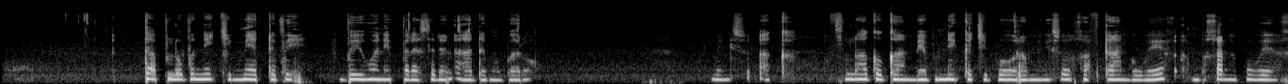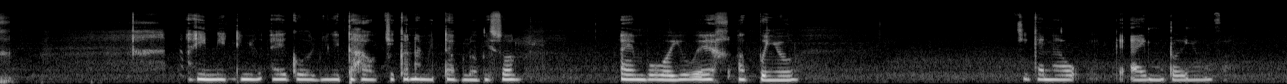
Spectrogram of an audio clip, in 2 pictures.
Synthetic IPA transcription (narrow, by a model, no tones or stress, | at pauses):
tɐblobunɛcːimɛdəbi | bujwɐnɛpːɐdɐsɐdɐnaːdɐmɐbɐɾɔ | mɐŋɡisuʔɐk | fulaɡɔɡambɛbunɛkːɐcibɔːɾʔɐmɐŋɡisɔlxɐftaːnbɐwɛːxɐmbɐxɐnɐbuwɛːx | ʔɐjnitiɲuɐjɡɔlɲiŋɡitɐxɐwcikɐnɐmitɐblɔbisɔl | ʔɐjmbuwɔjuwɛːxɐk̚buɲul | t͡ʃiɡɐnawʔɐjmutɔjɲumfɐ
